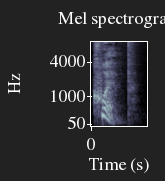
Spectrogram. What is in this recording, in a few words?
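"quip", English, uk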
